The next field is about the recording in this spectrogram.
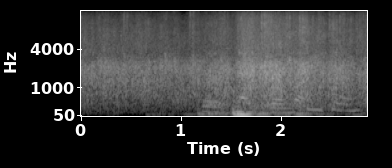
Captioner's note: applause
